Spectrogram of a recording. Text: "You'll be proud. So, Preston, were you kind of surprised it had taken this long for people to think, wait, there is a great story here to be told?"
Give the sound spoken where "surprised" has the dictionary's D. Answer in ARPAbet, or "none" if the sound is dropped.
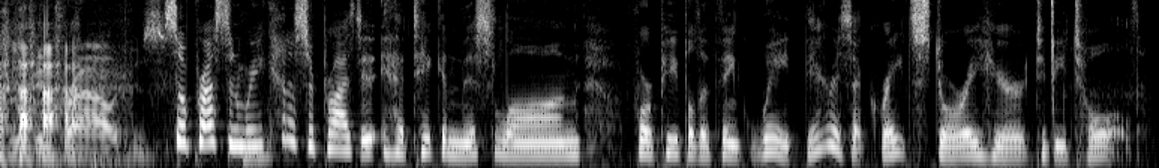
D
